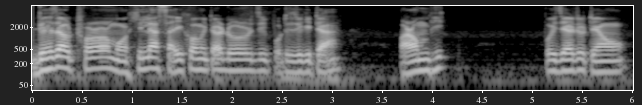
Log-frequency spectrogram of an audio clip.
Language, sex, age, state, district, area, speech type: Assamese, male, 30-45, Assam, Charaideo, rural, spontaneous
